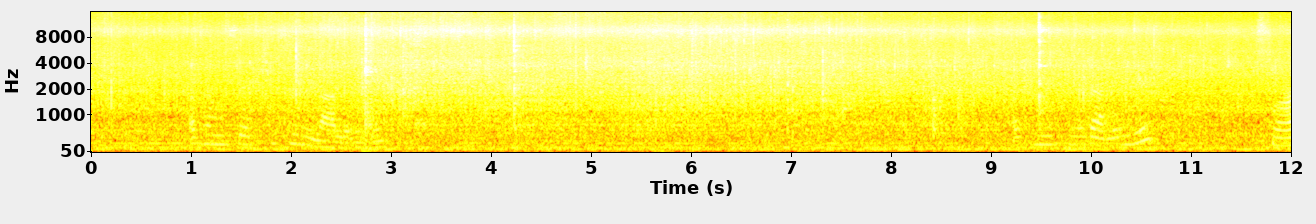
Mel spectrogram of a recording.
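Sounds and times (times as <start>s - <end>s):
vegetables sizzling in hot oil: 0.0s - 12.0s
metal spoon clinking on pan: 9.4s - 9.8s.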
